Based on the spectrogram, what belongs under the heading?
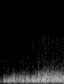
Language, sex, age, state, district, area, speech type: Marathi, female, 18-30, Maharashtra, Wardha, rural, conversation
